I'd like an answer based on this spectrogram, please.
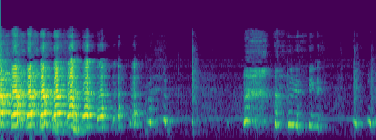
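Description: Two women laughing. A loud, rapid run of ha-ha pulses over the first two seconds trails off into softer, scattered chuckles.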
